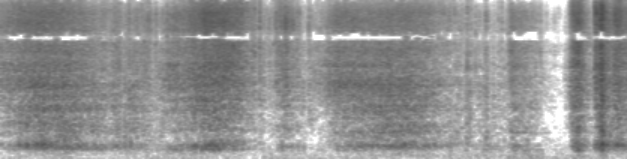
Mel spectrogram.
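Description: Homemade rain stick: rice pouring through a cardboard paper towel tube past a twist of aluminium foil, making a rain-like hiss that rises and falls in several swells as it runs. A sharp tap or two sounds near the end.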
